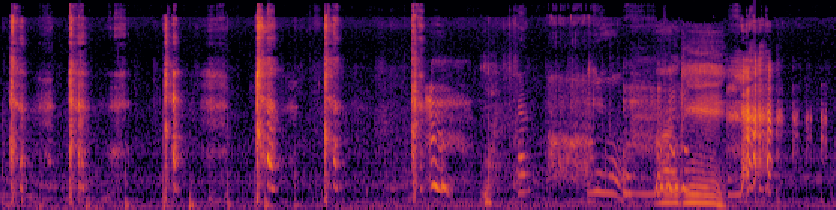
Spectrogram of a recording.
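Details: A young child gives about six short, separate coughs, followed by a little chatter and vocalizing. Cough.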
